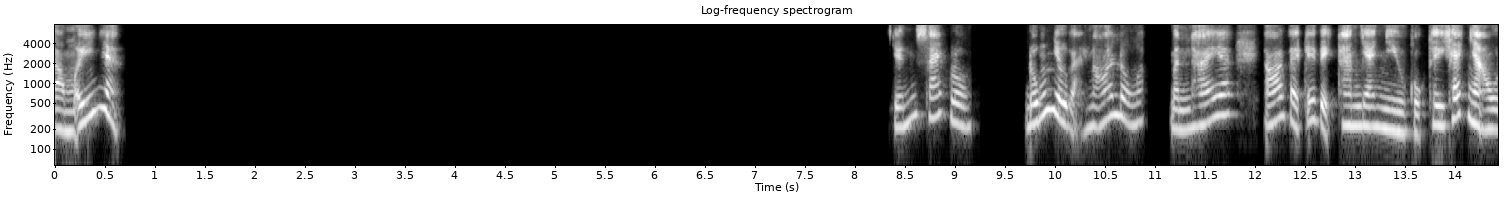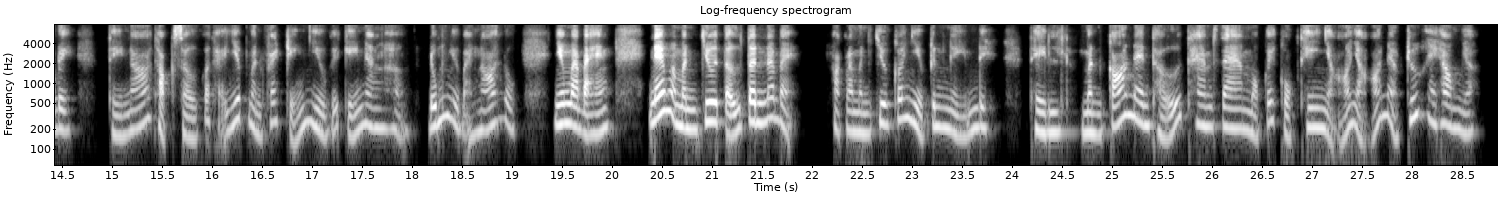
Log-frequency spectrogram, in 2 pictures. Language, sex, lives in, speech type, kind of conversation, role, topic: Vietnamese, female, Vietnam, read, expert-assistant, asker, Lợi ích của việc tham gia các cuộc thi là gì?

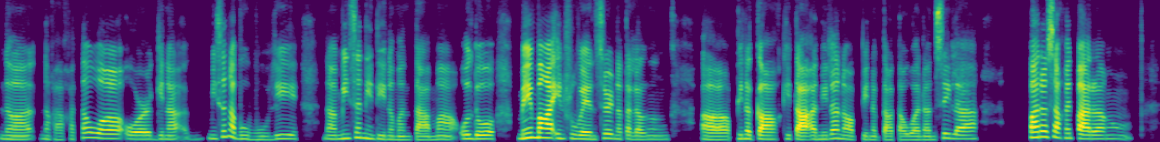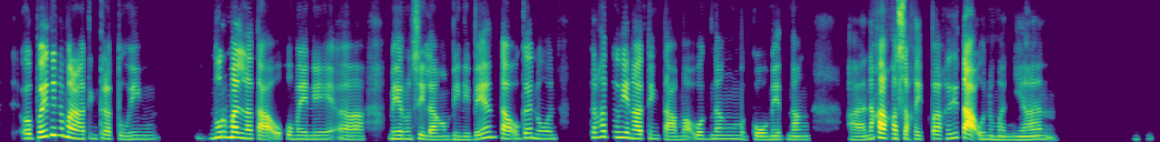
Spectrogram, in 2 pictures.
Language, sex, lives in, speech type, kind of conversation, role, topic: Filipino, female, Philippines, conversation, podcast, guest, Ano ang mga nakikita mong problema sa representasyon sa midya?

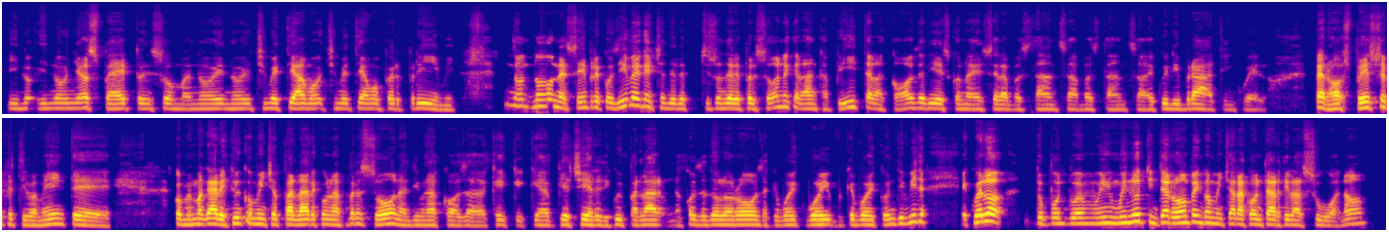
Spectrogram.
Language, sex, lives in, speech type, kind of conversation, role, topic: Italian, male, Italy, conversation, unstructured, none, Come reagisci quando qualcuno minimizza i tuoi ricordi dolorosi?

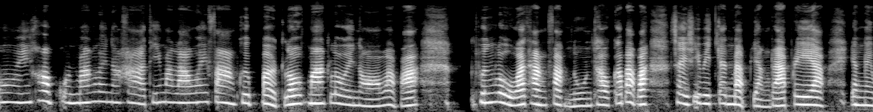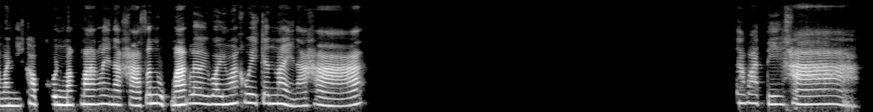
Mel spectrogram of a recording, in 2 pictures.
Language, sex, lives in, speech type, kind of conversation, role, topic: Thai, female, Thailand, conversation, podcast, host, เวลามีเทรนด์ใหม่เข้ามา คุณตัดสินใจว่าจะรับหรือปฏิเสธอย่างไร?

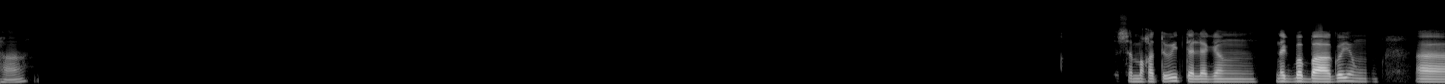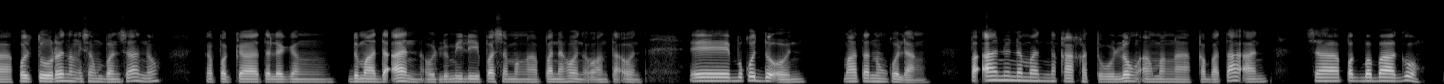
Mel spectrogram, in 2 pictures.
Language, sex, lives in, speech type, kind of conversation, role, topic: Filipino, male, Philippines, read, expert-assistant, asker, Paano nagbabago ang kultura ng isang bansa sa paglipas ng panahon?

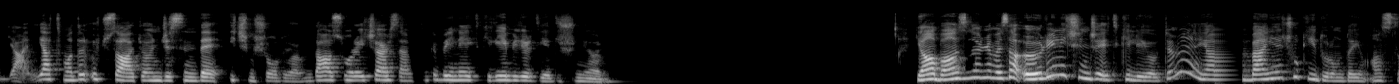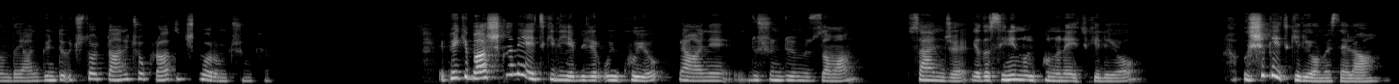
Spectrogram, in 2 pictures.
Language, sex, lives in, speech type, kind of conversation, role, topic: Turkish, female, Poland, conversation, unstructured, none, Uykusuzluk günlük hayatımızı nasıl etkiler?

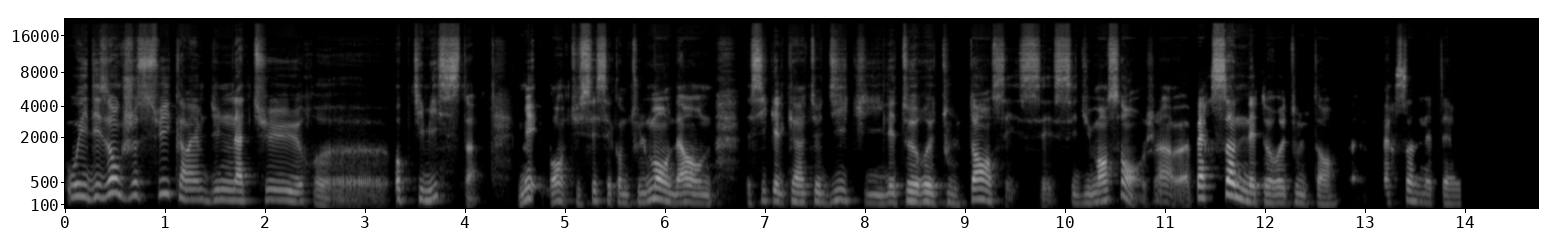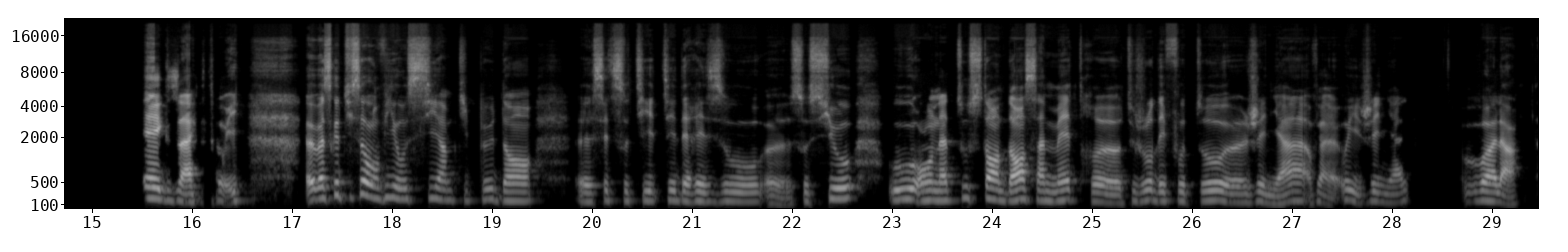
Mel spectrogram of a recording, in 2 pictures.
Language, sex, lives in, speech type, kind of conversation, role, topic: French, female, France, conversation, podcast, guest, Qu’est-ce qui t’aide à reprendre confiance en toi après un échec ?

